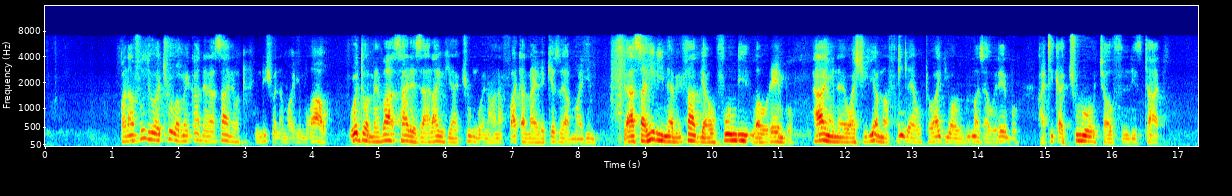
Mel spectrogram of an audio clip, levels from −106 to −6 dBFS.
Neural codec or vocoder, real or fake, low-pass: codec, 16 kHz, 1.1 kbps, Voila-Tokenizer; fake; 7.2 kHz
